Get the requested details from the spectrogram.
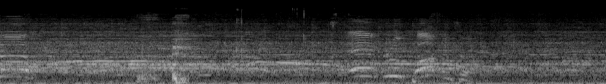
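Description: A crowd cheers and shouts in a large hall, heard through a television speaker.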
